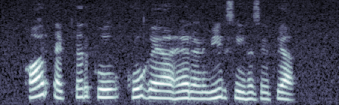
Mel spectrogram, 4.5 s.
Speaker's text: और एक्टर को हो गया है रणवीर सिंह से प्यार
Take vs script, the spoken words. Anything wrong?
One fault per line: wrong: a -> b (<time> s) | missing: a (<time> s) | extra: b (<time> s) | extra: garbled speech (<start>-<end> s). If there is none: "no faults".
no faults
